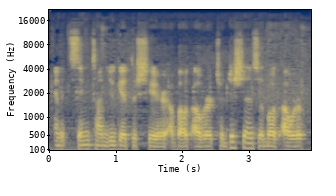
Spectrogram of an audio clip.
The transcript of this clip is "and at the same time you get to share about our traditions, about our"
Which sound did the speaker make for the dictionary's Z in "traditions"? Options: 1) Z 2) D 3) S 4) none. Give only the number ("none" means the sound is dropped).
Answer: 3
